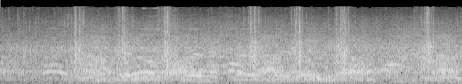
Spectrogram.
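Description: A large crowd of thousands of marchers on the Las Ramblas promenade chants 'I'm not afraid' in Catalan in unison, voices rising and falling in a steady rhythmic pattern with sharp claps or beats punctuating it, loud and continuous throughout.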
